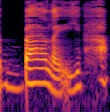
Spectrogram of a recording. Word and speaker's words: ballet: Следующее слово – это балет, произносится ballet. Да, написано оно как балет, но читается иначе.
